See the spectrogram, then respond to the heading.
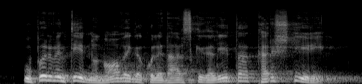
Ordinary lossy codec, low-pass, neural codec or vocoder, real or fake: none; 14.4 kHz; codec, 44.1 kHz, 7.8 kbps, Pupu-Codec; fake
